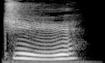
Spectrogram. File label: "zhi3", chinese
